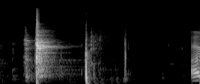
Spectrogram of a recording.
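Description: Metal clinking during reassembly of a Vespa engine's cylinder head: two sharp metallic knocks about half a second apart, the first ringing briefly, then a faint tick.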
